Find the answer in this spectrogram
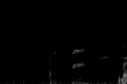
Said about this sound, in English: Is that Lou? Yeah, that's Lou. That cat is making the weirdest noise. I know. I thought it was like a little dog barking. Those are the noises that he makes. I know, that sounds like a little dog barking.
